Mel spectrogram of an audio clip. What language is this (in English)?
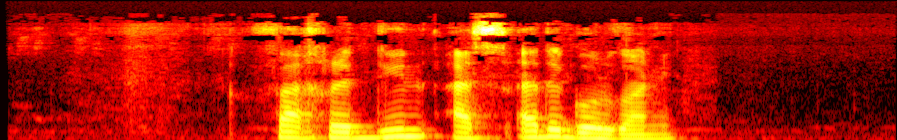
Persian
